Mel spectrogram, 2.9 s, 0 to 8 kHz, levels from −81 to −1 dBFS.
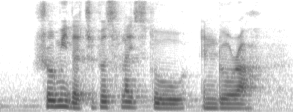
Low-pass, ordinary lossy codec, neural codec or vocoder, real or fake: none; none; none; real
